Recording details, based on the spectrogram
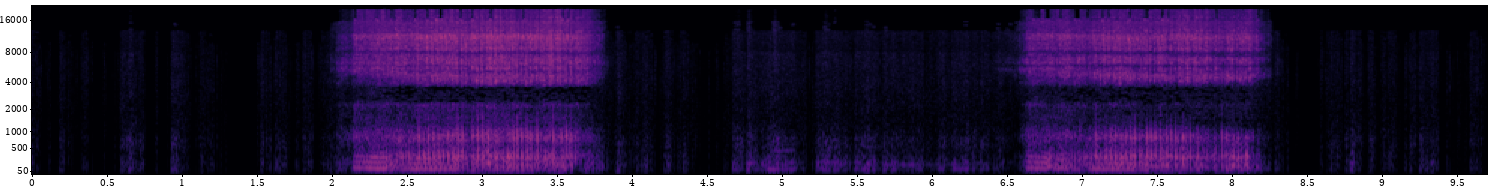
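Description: Two loud, rough snores on breathing in, about 13 a minute, with softer noisy breath between; typical heavy snoring.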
